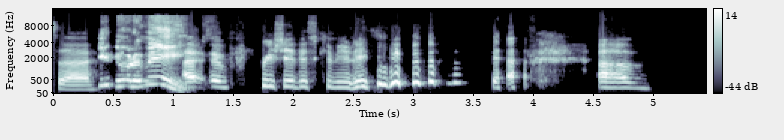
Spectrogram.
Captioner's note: giggling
